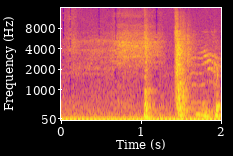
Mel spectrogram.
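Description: A house cat meows briefly about one and a half seconds in, after a soft rustle and two light knocks as an empty cardboard kit box is handled.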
